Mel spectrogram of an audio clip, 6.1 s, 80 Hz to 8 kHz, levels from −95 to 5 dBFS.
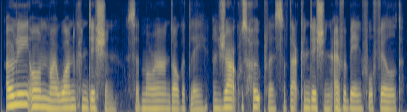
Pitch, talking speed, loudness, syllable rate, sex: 160 Hz, 175 wpm, -19 LUFS, 5.7 syllables/s, female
